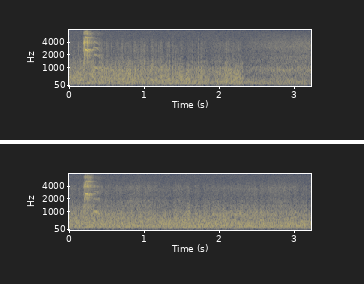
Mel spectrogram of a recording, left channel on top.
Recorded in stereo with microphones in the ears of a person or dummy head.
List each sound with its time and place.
0.2 s a squeak: 25° left (ahead or behind), 1.4 m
